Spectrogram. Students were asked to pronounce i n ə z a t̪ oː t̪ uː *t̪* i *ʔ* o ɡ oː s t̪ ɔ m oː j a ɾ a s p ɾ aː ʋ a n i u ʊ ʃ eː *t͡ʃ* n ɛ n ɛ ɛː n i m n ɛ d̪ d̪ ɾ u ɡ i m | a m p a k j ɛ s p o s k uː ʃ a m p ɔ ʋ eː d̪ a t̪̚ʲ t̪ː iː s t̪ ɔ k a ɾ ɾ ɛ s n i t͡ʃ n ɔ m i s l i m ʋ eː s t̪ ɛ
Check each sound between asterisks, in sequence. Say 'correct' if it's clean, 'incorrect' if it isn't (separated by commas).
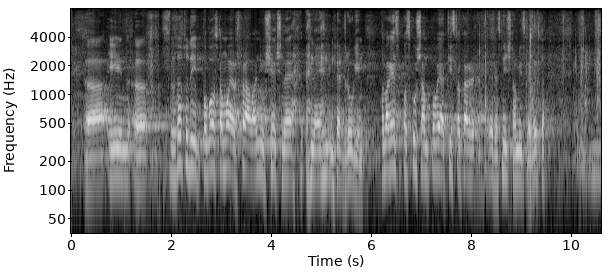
incorrect, incorrect, correct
